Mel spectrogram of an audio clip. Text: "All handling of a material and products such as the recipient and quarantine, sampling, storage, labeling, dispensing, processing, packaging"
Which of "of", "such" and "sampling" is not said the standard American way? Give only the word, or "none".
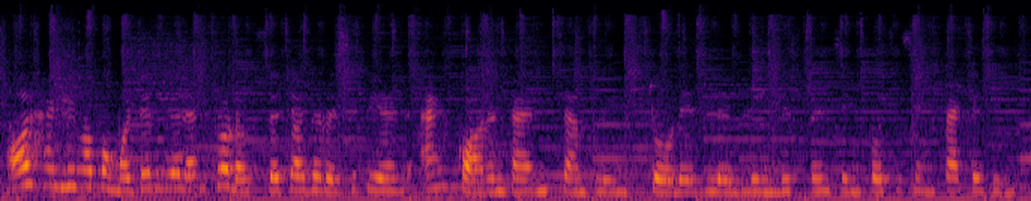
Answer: of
